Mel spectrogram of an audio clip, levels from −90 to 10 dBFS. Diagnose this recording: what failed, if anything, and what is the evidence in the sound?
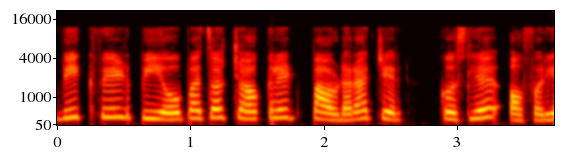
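Repeated stalls (stutter) at the network and jitter-buffer stage, from 1.39 to 1.91 s, just after "वीकफील्ड पियेवपाचो". The speech hitches four times, with the receiver stretching the last sound for about 64 ms in all, the longest hold 38 ms. Packets arrived late rather than being lost, so nothing is cut out; the speech drags instead of dropping out.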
